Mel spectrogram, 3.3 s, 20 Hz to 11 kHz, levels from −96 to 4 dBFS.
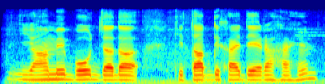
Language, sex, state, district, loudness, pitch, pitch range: Hindi, male, Arunachal Pradesh, Lower Dibang Valley, -18 LUFS, 145 Hz, 140-150 Hz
